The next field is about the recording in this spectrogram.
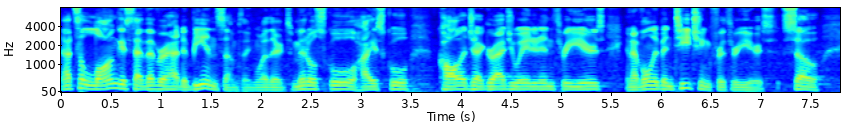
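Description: A man with an American accent talks at a fairly quick pace, with hardly any pauses, at a medium pitch and with ordinary pitch variation. It is an ordinary speaking voice, set against a quiet background. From Las Vegas, Nevada. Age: 20s. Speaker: special education teacher. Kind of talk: casual chat.

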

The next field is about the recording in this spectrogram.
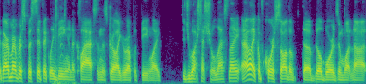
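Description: A man with an American accent and a very deep, low pitch speaks at a very fast pace in a dry, close sound with no echo. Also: ordinary pitch variation. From New Jersey. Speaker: podcast guest, Sopranos fan. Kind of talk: casual chat.

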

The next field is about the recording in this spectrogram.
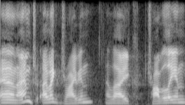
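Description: A woman talks at a fairly slow pace. She has an Eastern European accent. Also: very clean recording, silent background. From Belarus. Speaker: truck driver and car model. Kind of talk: casual chat. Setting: studio. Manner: halting.

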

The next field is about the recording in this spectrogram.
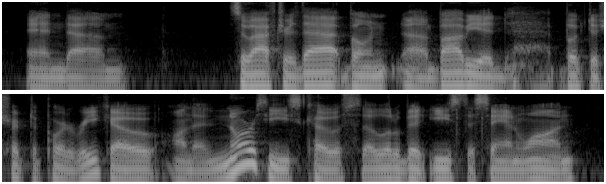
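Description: The speaker has an American accent and fairly even intonation at a moderate pace. The recording is very clean, with a silent background. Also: man, very deep, low pitch for a man. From Indiana. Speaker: wing foiling instructor. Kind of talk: casual chat.

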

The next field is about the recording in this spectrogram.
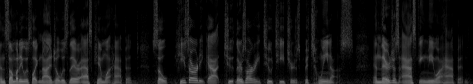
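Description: On a very clean recording with a silent background, a man with an American accent speaks in a plain, everyday voice at a medium pitch and moderate pace, with lively intonation. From small rural US town. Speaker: podcast host. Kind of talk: casual chat.

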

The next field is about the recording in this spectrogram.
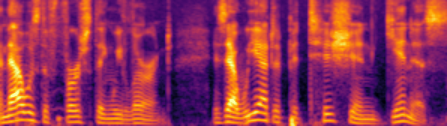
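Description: Spoken at a fairly quick pace with lively intonation and an animated tone, this voice sits on a very clean recording with a silent background. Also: man. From New York. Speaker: comedian. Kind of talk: casual chat.

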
